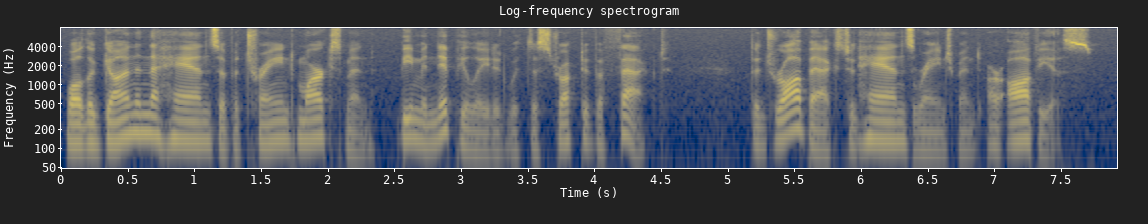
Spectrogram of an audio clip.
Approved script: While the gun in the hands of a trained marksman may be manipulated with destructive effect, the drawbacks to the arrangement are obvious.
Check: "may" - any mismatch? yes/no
yes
